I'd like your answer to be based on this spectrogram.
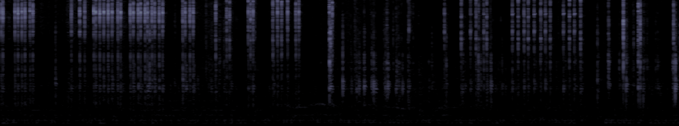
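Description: Fingertips and nails tap and click rapidly on the buttons and sides of a small, hollow, black plastic LED gaming mouse. The result is fast bursts of sharp, bright plastic clicks and taps that die away almost instantly, separated by brief pauses over a faint low hum.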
